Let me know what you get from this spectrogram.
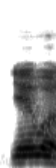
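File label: "jewer", Malay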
